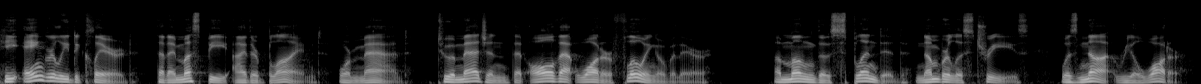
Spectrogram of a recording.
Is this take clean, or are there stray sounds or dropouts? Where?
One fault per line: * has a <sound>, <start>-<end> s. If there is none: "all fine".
all fine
